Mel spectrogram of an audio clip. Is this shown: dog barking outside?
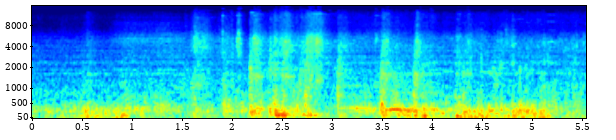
no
